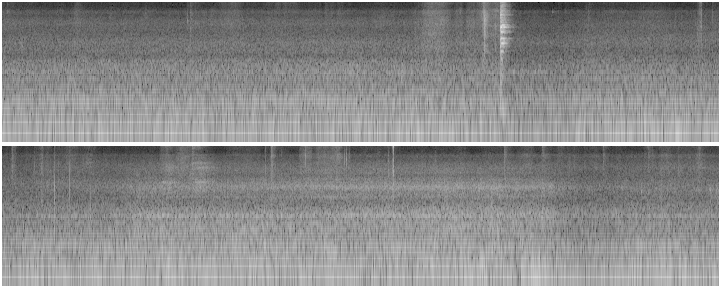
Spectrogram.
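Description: Train running on rails, a steady rumble of wheels and carriage throughout, with one sharp metallic clank about ten seconds in.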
